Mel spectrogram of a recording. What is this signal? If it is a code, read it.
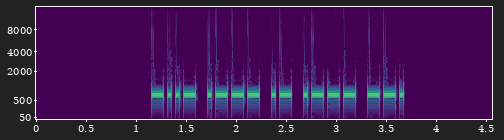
Morse code, heard as a keyed tone, about 30 wpm, 700 Hz. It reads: XJAJG
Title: Code Groups - 5 Letters - 30wpm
